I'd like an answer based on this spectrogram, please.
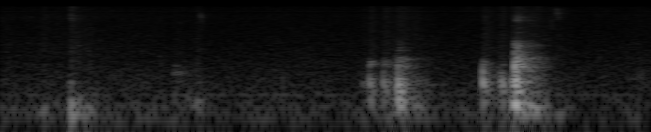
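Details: Dog gnawing on a bone in a small room: one soft crunch, a pause, then two close, louder bursts of crunching.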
